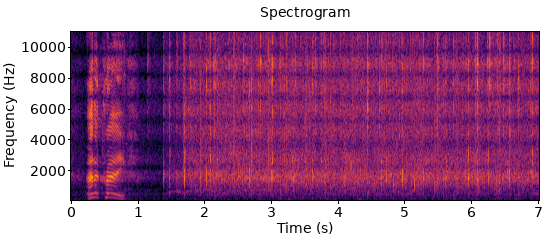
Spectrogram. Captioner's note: audience applauding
